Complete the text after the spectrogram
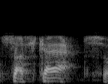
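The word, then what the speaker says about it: Sasq'ets: the word Sasquatch itself was a mispronunciation and a misspelling of a Chehalis word called Saskats, or basically take the word basket and drop the B and add S-A-S.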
